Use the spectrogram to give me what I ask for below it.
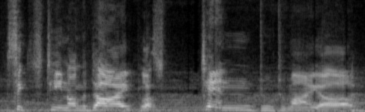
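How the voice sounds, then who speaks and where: A man taking part as a player in a tabletop game, lively and excitable. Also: high-pitched, a little slow, over music.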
